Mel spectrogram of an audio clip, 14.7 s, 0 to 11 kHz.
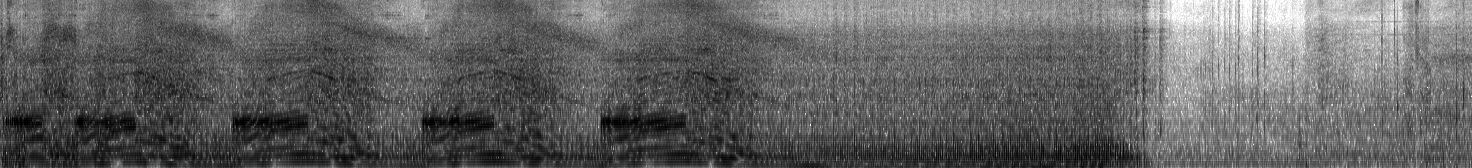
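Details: Homelite 26 VT weed eater, bought at about 4,500 ft elevation, now at sea level, after carburetor adjustment/mod with choke plate removed: revs climb and fall cleanly about every two seconds, then holds a steady idle without stalling; carburetor running right.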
